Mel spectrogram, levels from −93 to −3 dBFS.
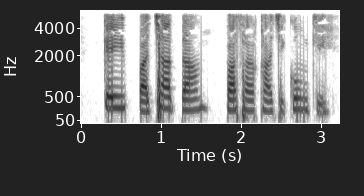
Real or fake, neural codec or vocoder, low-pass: real; none; 5.4 kHz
